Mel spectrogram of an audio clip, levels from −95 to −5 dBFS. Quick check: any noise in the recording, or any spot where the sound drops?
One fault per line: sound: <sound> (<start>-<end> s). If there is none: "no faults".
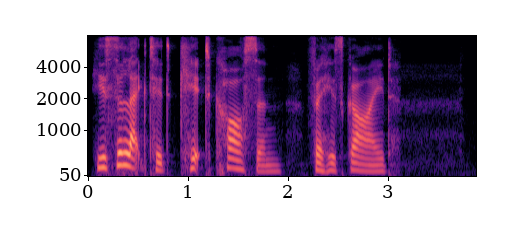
no faults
